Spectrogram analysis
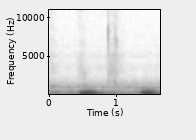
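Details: Two soft, low whooshing pulses about 0.9 seconds apart from a Kyoto Kagaku MW43 abdominal examination simulator manikin: a normal common iliac artery sound with no added bruit.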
